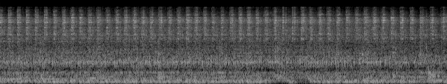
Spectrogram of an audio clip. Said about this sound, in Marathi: आता त्याला आपण शिलाई मारून घेणार आहोत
